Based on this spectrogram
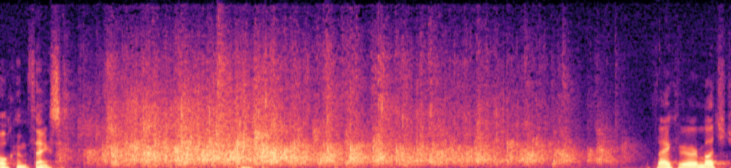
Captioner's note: applause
